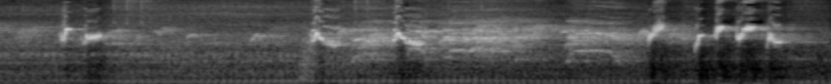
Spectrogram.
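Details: Clearly delivered 'master song' from a red-whiskered bulbul: scattered loud, sharp whistled notes, then a fast run of four bright rising-falling whistles near the end, with a low hum and background bird chatter.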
